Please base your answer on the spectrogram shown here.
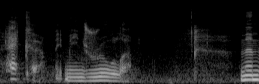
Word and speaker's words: Heka: It's basically a crook, a sceptre, and that's written with two symbols, and that's pronounced Heka.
